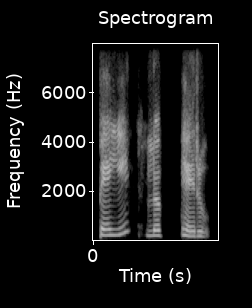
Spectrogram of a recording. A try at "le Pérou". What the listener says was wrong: Pérou, très bien.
